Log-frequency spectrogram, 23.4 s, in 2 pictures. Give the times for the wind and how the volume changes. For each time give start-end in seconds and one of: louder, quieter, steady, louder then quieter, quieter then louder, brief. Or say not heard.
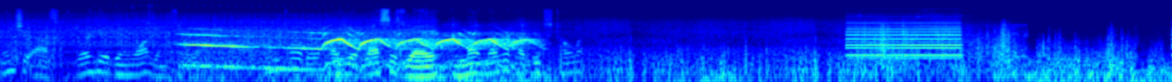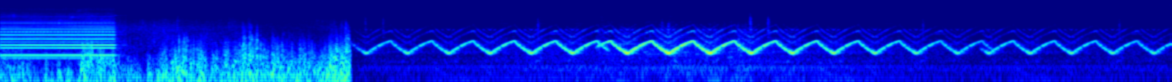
0.0-15.2 louder.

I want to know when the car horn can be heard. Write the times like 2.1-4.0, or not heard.
8.4-9.8, 11.7-13.0.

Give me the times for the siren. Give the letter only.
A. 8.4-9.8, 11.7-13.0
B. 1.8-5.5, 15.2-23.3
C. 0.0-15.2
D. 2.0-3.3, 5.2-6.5
B.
